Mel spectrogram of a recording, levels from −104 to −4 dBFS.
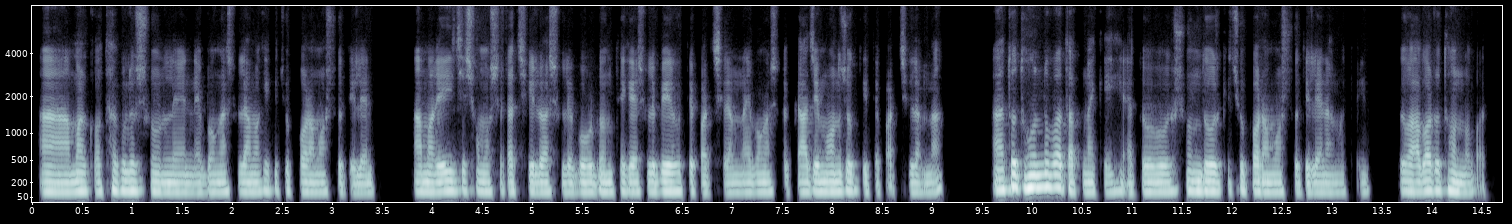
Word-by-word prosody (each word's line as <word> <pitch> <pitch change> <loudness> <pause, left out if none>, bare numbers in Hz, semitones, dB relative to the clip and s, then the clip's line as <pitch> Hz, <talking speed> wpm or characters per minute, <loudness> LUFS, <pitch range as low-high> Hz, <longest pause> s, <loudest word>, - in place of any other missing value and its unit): আ - - +4 0.2
আমার 105 +1 +3
কথাগুলো 110 +2 +1
শুনলেন 100 -2 0
এবং 100 +2 -3
আসলে 105 -1 -5
আমাকে 105 +2 -1
কিছু 105 0 -7
পরামর্শ 100 0 -2 0.2
দিলেন। 95 0 -2 0.5
আমার 105 0 +2
এইযে 110 0 +2
সমস্যাটা 105 -1 -2
ছিল 105 -1 -1
আসলে 100 -2 -5
বোরডম 105 0 +2
থেকে 105 -1 -1
আসলে 105 +1 -2
বের 105 -1 +6
হতে 105 0 -3
পারছিলাম 95 0 -6
না 100 - -3
এবং 105 +1 -2
আসলে 105 -3 -10
কাজে 105 +1 +1
মনোযোগ 105 +1 +2
দিতে - - -6
পারছিলাম 100 -1 -6
না। 105 - -3 0.6
আ - - +3
তো - - +8
ধন্যবাদ 145 0 +7
আপনাকে। 100 0 -4 0.2
এত 95 - -14 0.4
সুন্দর 110 -1 +4
কিছু - - -8
পরামর্শ 100 -1 +1 0.2
দিলেন 100 0 -1
আমাকে। 100 +1 -10 0.4
তো 110 - -4
আবারো 115 +2 +3
ধন্যবাদ। 100 0 +1
105 Hz, 170 wpm, -23 LUFS, 100-110 Hz, 0.6 s, তো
